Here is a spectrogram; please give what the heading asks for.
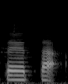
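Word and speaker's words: θ: lho Bu nol setrip ini bukan nol setrip tapi dibacanya Teta jadi percepatan = G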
